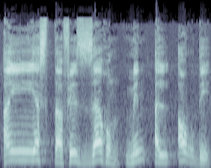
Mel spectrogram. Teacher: ہم میں میم ساکن ہے، اسے من کی میم کے ساتھ ملائیں گے، میم کی آواز کو غنّے کے ساتھ ادا کریں گے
